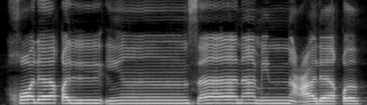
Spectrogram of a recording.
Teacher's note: ख को उसी तरह मोटा पढ़ा, लाम को बारीक पढ़ा और क़ाफ को फिर मोटा पढ़ा। खलक़ल इंसान, लाम साकिन, साकिन हरफ को पीछे वाले क़ाफ के साथ मिला दिया।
